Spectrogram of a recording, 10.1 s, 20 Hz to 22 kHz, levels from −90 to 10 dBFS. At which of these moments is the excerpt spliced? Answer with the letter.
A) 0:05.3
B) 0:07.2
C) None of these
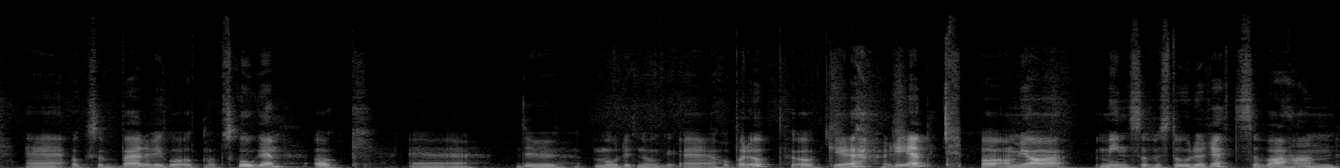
B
